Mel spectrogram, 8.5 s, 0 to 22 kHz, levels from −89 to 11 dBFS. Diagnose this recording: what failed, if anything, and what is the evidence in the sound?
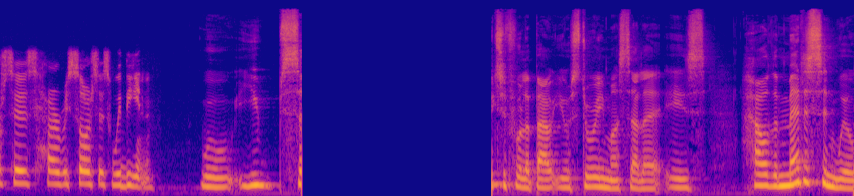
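Audio dropout to silence from 3.02 to 4.93 s: the speech stops abruptly after "resources within well you" and resumes mid-flow at "about your story marcella", leaving 1.9 s of silence with no room tone. The input was likely lost upstream while the recorder kept writing silence.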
